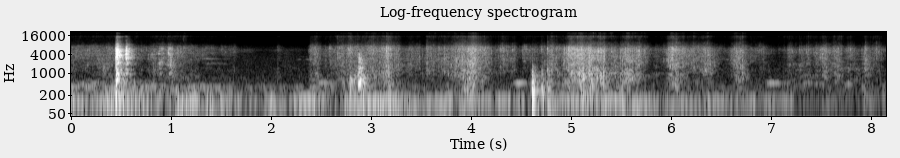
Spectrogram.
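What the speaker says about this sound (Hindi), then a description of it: "अब स्लाइस काट लेते हैं।" A knife cuts through namkeen bread slices on a surface, giving a sharp clink, then several soft crunching, scraping strokes at close range, quiet and without speech.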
